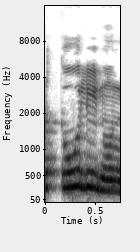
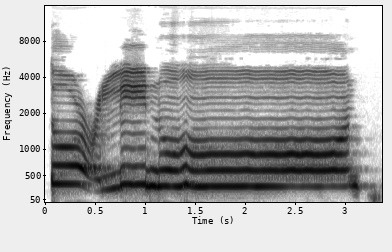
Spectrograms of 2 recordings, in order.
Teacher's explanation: عین کو تا کے ساتھ ملا کر پڑھا جائے گا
